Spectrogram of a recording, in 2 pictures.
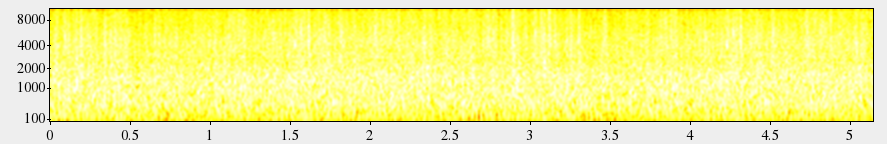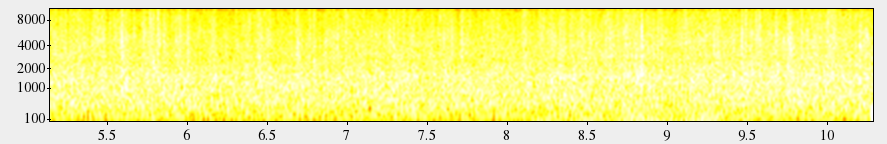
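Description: Faint, steady rain with nothing else standing out.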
